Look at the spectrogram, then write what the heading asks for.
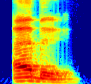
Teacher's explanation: ba-nya sukun dan di sini dia qalqalah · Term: qalqalah sughra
